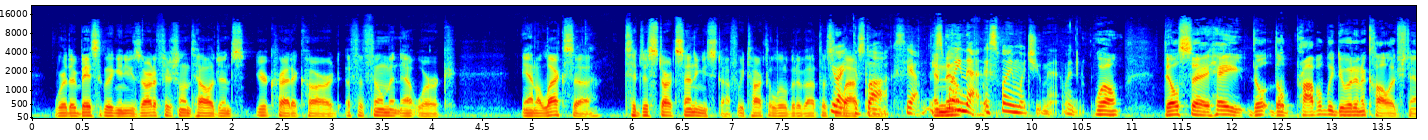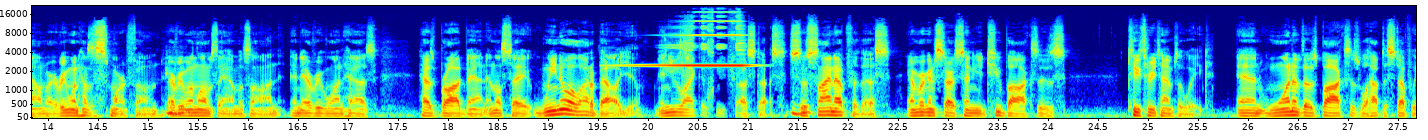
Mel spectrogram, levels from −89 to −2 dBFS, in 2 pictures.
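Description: At 12.45 to 12.51 s a harsh, loud burst of noise breaks through the speech, peaking around -5 dBFS. At 17.25 s a much fainter, brief blip follows. Both are a corrupt frame decoded: damaged bits in the compressed stream were played anyway, so misread gains and codes put energy at the wrong frequencies. Each burst's length fits a couple of codec frames being spoiled.

From 19.52 to 21.25 s a thin tone at 2.5 kHz rises over about a second into a squeal that sits a little above the speech. This is loudspeaker feedback squeal. The microphone is picking up the loudspeaker it feeds, and at 2.5 kHz the loop gain exceeds one, so that frequency keeps reinforcing itself until the amplifier limits it or the loop is broken.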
